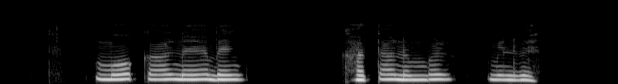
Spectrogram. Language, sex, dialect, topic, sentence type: Magahi, female, Northeastern/Surjapuri, banking, statement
